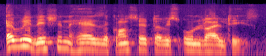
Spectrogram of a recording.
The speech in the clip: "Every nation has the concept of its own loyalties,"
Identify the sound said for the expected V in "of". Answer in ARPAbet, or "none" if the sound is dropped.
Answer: V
